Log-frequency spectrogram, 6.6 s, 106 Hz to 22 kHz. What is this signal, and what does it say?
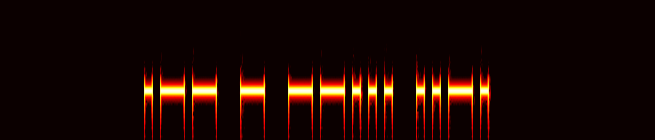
Morse code, heard as a keyed tone, about 15 wpm, 700 Hz. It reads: WT7F
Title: USA Call Signs - 4 Characters - Repeated 3x - 15wpm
